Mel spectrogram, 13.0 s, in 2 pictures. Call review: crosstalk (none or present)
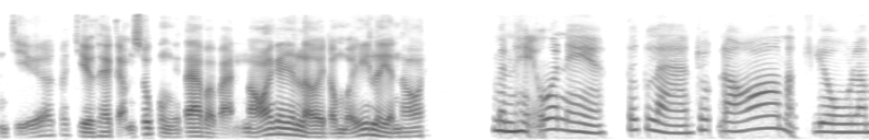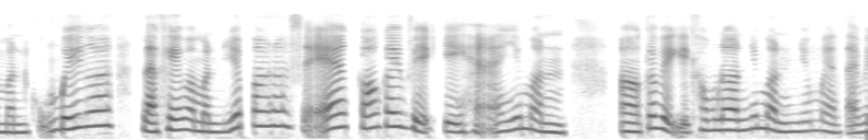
none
